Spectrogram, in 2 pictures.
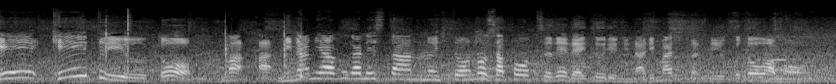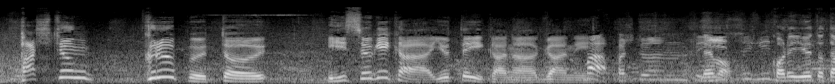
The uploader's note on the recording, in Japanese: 外で録音しましたので、バックグラウンドはちょっとうるさくて、申し訳ありません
